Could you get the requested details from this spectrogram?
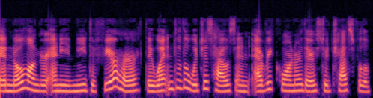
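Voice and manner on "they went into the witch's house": plain reading voice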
